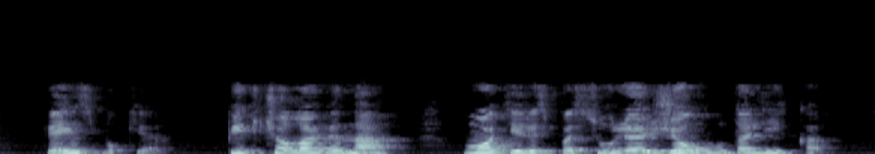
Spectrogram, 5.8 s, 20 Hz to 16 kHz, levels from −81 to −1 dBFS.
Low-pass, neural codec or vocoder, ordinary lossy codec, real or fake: 7.2 kHz; none; AAC, 48 kbps; real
